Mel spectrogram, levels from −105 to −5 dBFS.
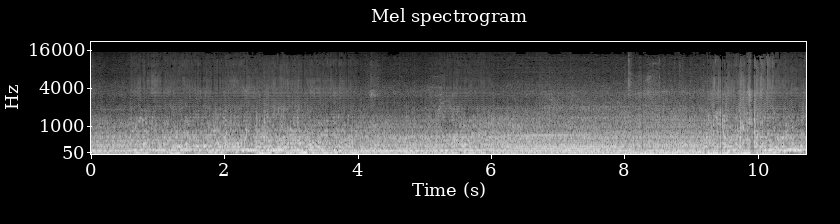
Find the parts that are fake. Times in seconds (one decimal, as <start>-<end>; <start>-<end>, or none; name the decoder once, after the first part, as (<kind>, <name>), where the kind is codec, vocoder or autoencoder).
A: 0.6-4.0 (vocoder, BigVGAN v2); 5.3-6.0; 9.2-10.7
